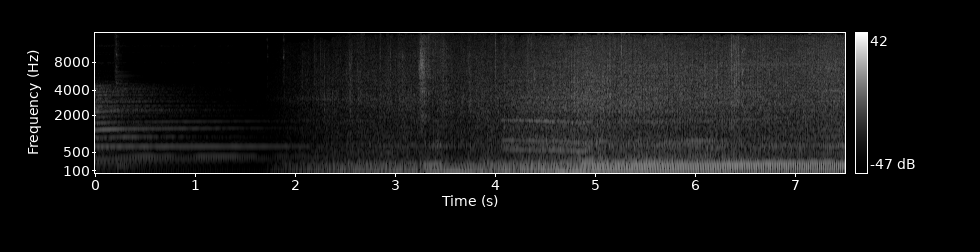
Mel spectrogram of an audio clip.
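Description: A last plucked note of background music rings out and fades. About two seconds in, the 1966 MGB's 1.8-litre four-cylinder engine comes in while driving, growing louder over a few seconds and then running steadily.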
